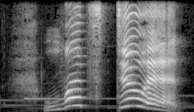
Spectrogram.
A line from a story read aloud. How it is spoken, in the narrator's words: shouted Peyton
